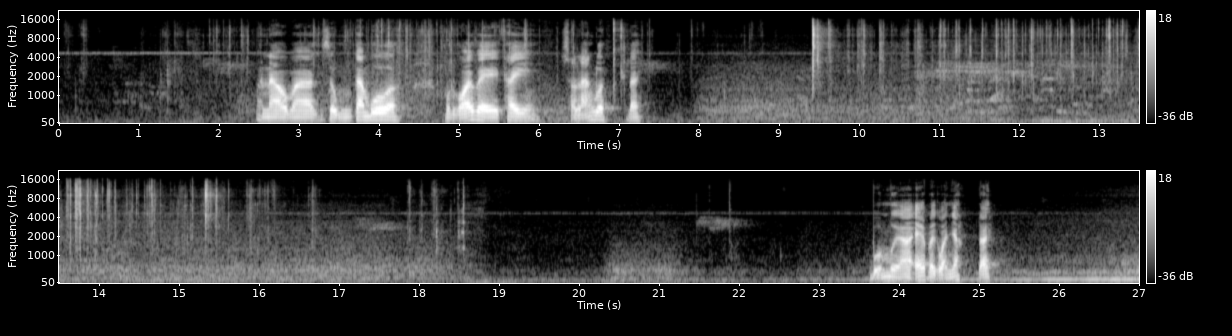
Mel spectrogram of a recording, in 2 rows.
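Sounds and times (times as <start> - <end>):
plastic bag crinkling: 1.2 - 8.0, 9.3 - 18.6.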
